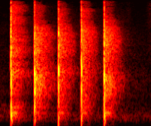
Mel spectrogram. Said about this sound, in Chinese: 我也要对于在那一天有进场的帮迷朋友，给你们掌声。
